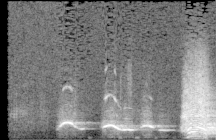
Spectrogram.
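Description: A man whistling a few short, swooping notes. A louder vocal sound breaks in just before the end.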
